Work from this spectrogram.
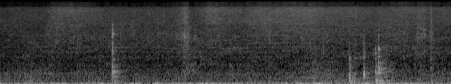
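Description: Thick fresh mango fudge (burfi) mixture is stirred in a heavy pan over the stove, a dense sizzling bubble with several sharp spatula scrapes and taps, close and steady.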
